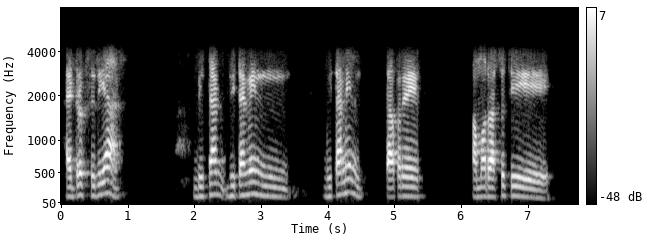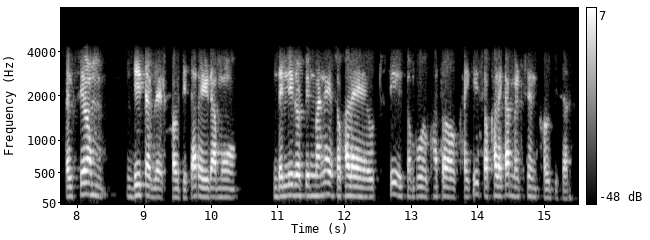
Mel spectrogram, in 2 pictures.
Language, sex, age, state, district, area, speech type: Odia, male, 18-30, Odisha, Rayagada, rural, conversation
